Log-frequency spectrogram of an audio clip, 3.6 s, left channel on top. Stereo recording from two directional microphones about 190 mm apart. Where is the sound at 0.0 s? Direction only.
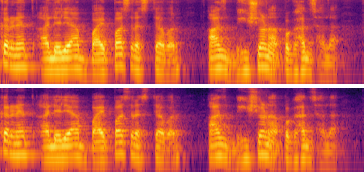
40° left (ahead or behind).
